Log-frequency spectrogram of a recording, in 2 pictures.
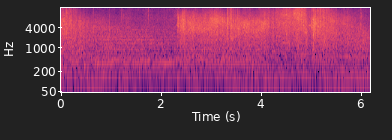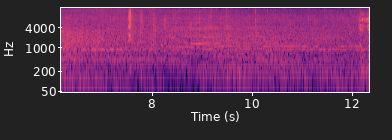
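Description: Rumbling booms from a colossus firing shots in Shadow of the Colossus Remake, set against a dense, steady wash of roaring noise like heavy rain, with no clear separate blasts standing out.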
